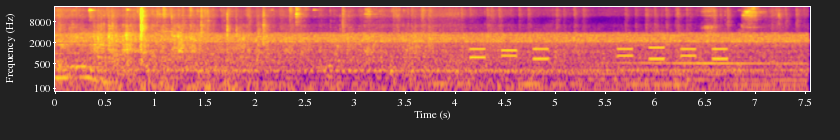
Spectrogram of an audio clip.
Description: DTMF, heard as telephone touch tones, dialled by machine, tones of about 160 ms, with phone line noise and the noise inside a bus. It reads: 572 8382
